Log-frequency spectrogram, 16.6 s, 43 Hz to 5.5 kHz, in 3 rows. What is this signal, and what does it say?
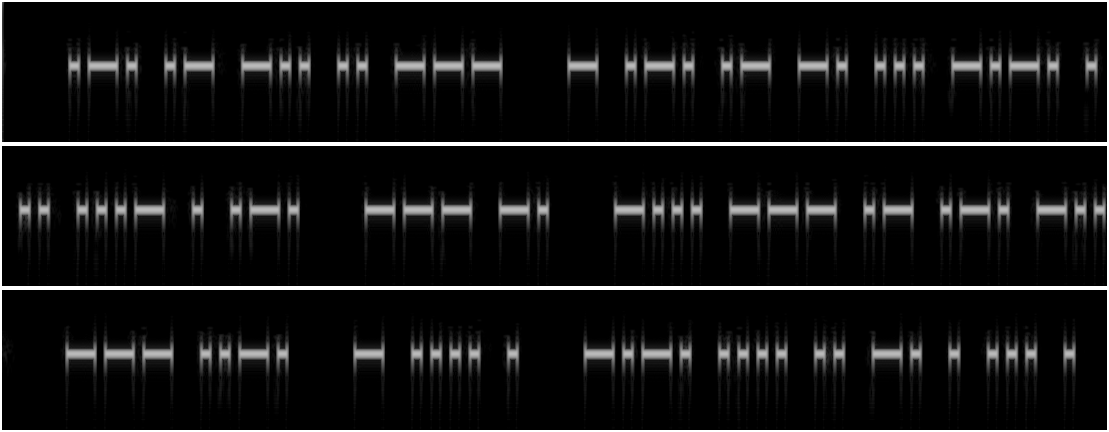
Morse code, heard as a keyed tone, about 25 wpm, 600 Hz. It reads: RADIO TRANSCEIVER ON BOARD OF THE CHINESE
